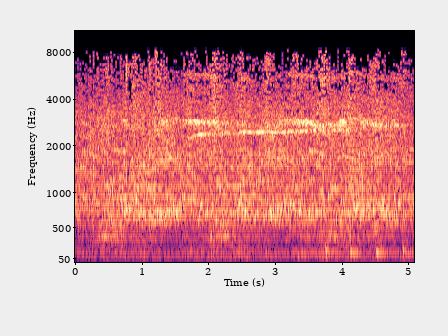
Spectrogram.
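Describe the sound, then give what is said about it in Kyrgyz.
Demonstrators carrying yellow and red Catalan flags chant slogans in the streets of Barcelona. The crowd makes a dense, steady roar of many voices at a constant loudness throughout, with no break. “Каталониянын сары кызыл желектерин көтөрүп чыккан демонстранттар Пучдемон биздин президент, саясий туткундарга боштондук деп ураан чакырып турушту.”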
